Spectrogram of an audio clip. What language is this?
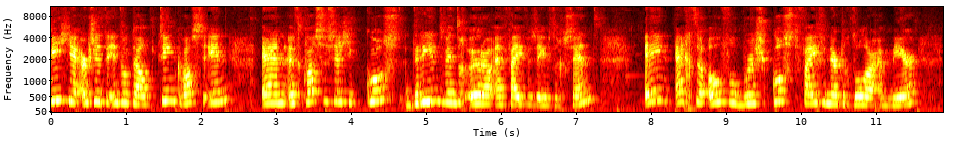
Dutch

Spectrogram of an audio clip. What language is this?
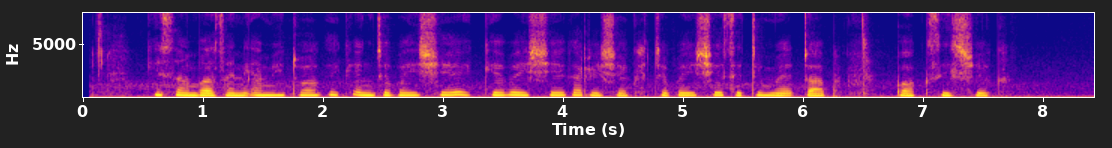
Kalenjin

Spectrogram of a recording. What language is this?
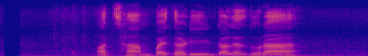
Nepali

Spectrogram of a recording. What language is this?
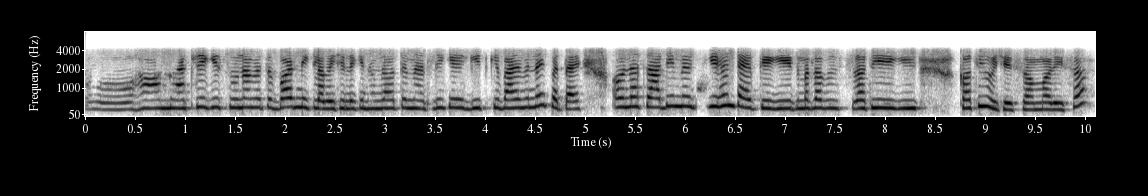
Maithili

